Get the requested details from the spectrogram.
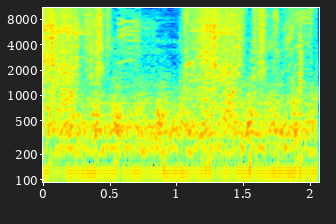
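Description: A cartoon robot speaks with animation in a deep voice.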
